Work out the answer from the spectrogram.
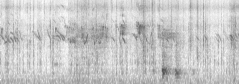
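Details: Chicks peeping loudly and close, with high chirps that overlap, along with bursts of fluttering and scuffling, and one lower call just after the midpoint.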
